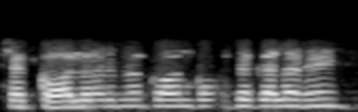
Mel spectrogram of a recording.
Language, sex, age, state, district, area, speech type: Urdu, male, 45-60, Uttar Pradesh, Rampur, urban, conversation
